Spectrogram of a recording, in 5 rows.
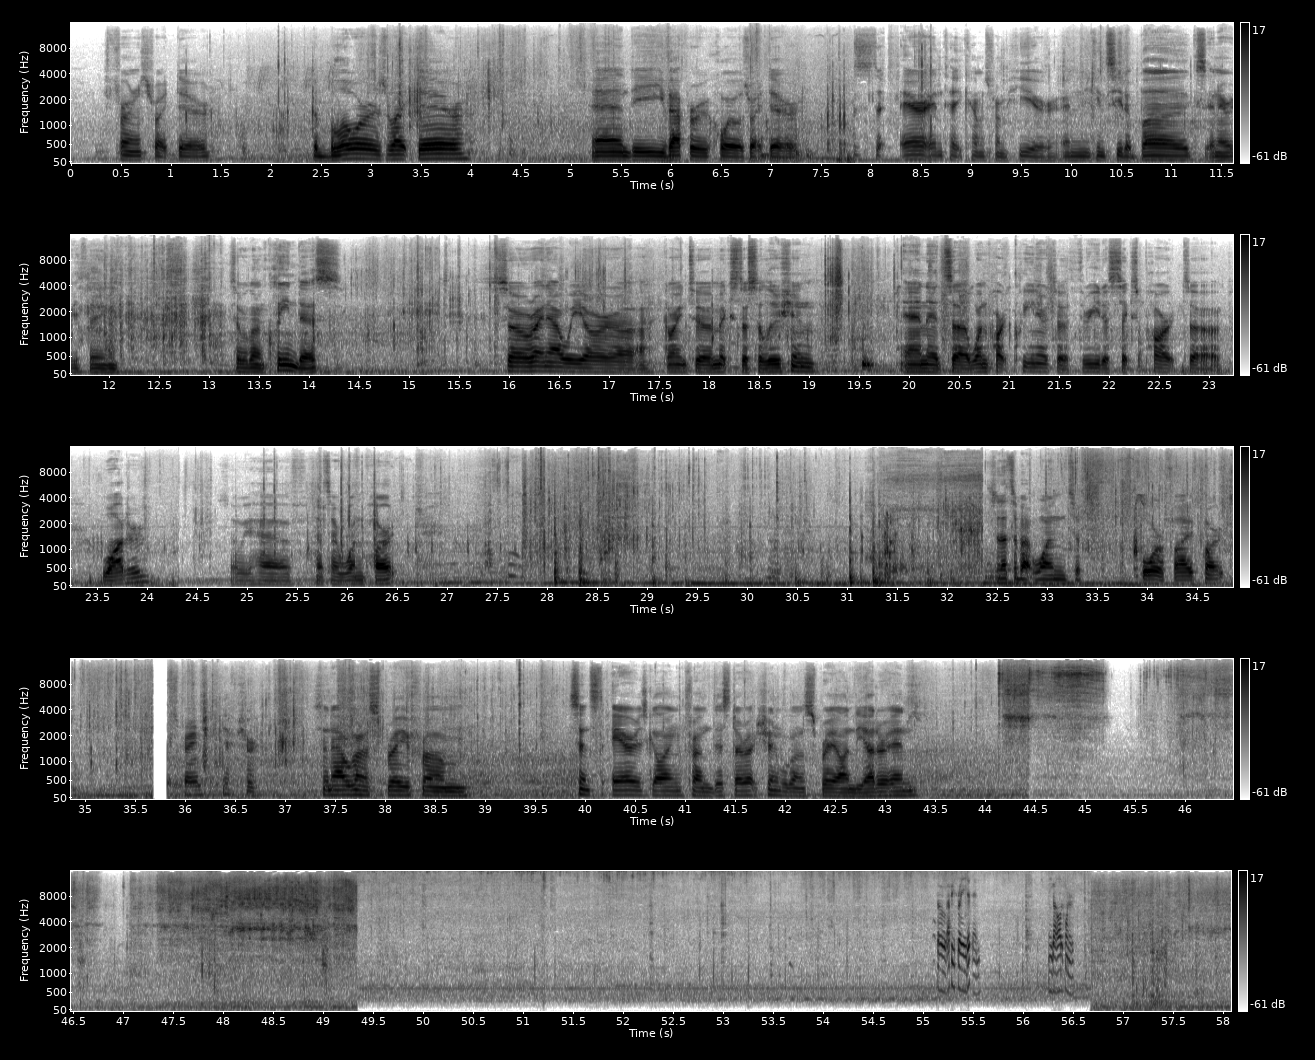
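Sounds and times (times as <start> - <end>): hose water filling plastic jug: 30.6 - 32.5, 56.6 - 58.0
short high-pitched squeaks: 44.2 - 51.3, 55.0 - 56.7.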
